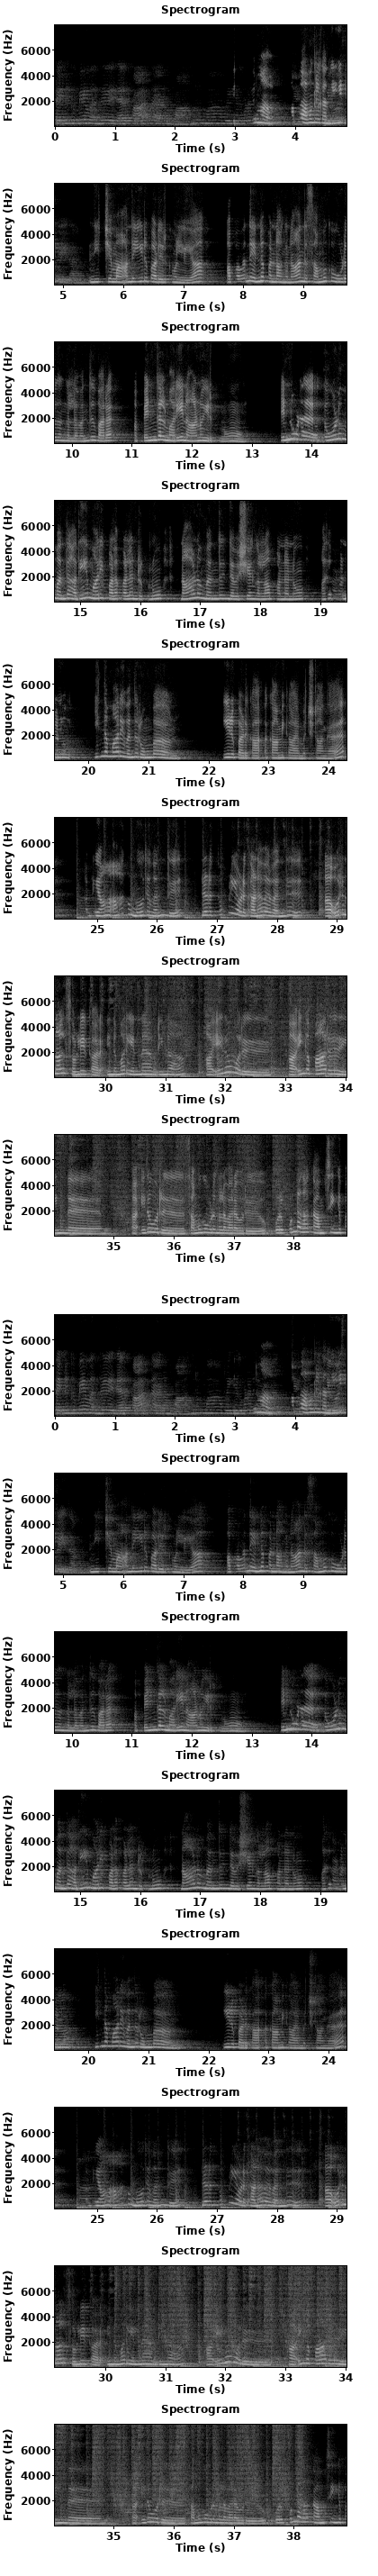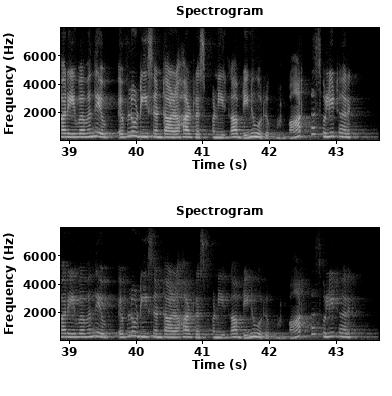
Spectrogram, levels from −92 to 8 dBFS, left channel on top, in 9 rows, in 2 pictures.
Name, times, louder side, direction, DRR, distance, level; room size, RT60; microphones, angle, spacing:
voice 1, 0.0-4.1 4.5-5.3 7.9-8.2 13.5-14.1 19.2-19.8 24.6-25.4, right 2 dB, 85° right, 2 dB, 3.8 m, -46 dB
voice 2, 3.3-3.6 4.1-4.8 5.4-7.4 7.7-10.7 11.2-12.9 13.5-16.4 16.7-18.7 19.0-19.7 20.1-21.5 22.3-24.3 24.8-26.4 26.7-28.4 28.8-31.4 31.7-32.8 33.1-34.9 35.3-43.2, left 4 dB, 70° left, 17 dB, 0.6 m, -29 dB
sound 1, 24.7-34.6, left 2 dB, 15° left, 0.3 m, -46 dB
sound 2, 30.1-38.2, right 2 dB, 40° right, 2.7 m, -46 dB
17.0 x 8.6 x 5.8 m, 1.2 s
head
